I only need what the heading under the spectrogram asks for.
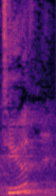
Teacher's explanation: And then if you want to say like U, as in the word tooth, it's back vowel sounds because your tongue is positioned on the back of the mouth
